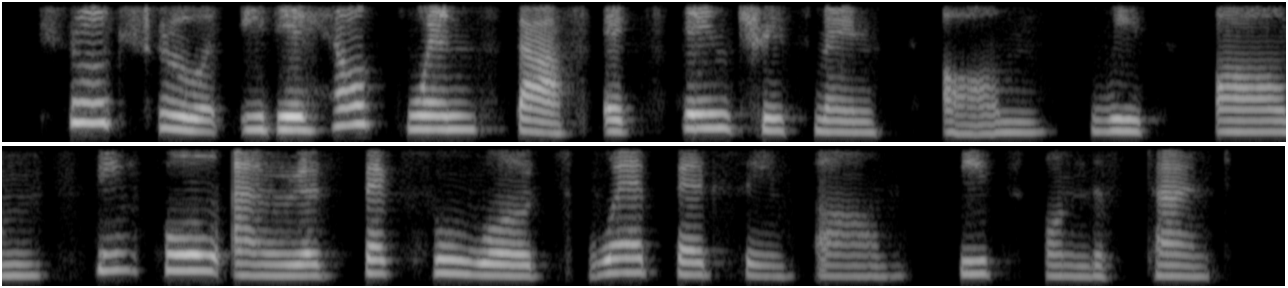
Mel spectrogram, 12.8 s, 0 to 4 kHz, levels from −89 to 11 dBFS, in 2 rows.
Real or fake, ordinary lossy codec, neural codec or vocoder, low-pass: fake; none; codec, 16 kHz, 1.1 kbps, Voila-Tokenizer; 3.6 kHz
